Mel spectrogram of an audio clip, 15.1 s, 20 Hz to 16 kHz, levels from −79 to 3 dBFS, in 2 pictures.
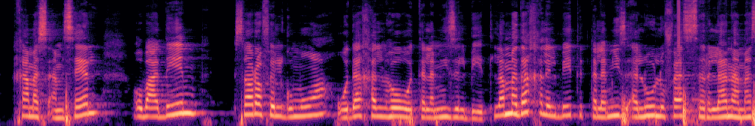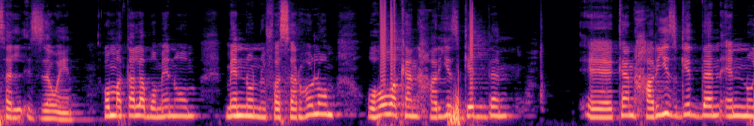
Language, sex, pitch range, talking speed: Arabic, female, 205-245 Hz, 130 wpm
